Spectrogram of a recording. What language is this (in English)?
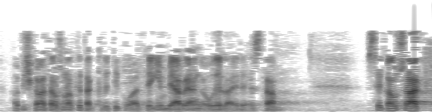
Basque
